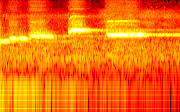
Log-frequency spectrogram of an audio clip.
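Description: A series of four clear, high whistled notes in quick succession, steady in pitch, a whistled greeting answered from the land beyond by what seem to be more and more whistlers, with no talking.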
